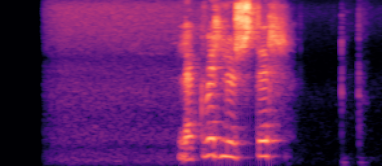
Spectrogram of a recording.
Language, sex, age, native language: Icelandic, female, 30-39, Icelandic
